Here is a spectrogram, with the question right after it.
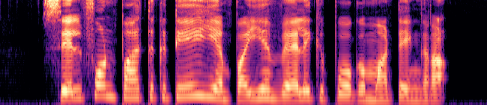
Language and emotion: Tamil, sad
